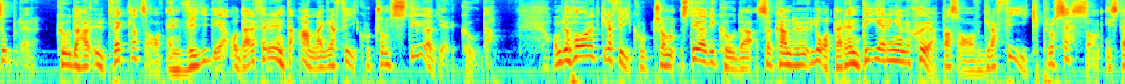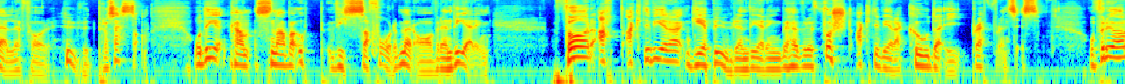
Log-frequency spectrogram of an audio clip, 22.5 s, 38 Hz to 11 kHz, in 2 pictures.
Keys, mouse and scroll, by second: 4.0 click, 5.7 click, 7.7 click.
